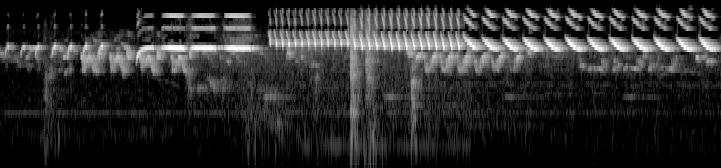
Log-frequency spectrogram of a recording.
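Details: Belgian canary, a domestic breed, singing loudly: rattling trills give way to a sustained whistle, then an extremely fast pulsed roll and a run of repeated rising whistled slurs, about two per second.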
